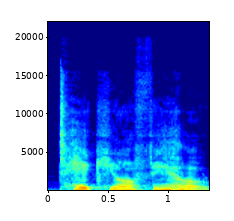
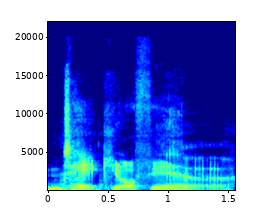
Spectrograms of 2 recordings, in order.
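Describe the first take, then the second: First: Slow sinister croak, word take drawn out; slow gloating croak; croaking witch. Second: Evil cackle then very slow low croak; gloating witch cackling over the treasure. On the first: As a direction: croak it slowly like a gloating hag. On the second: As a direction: laugh wickedly, then drag the words. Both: A narrator's reading. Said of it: "croaked Gagul".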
